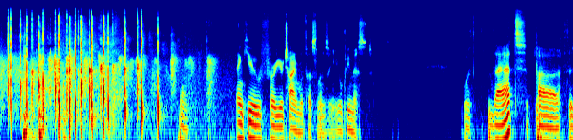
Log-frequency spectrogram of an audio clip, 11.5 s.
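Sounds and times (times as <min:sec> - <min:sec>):
audience applause: 0:00.0 - 0:04.4
speech: 0:04.8 - 0:07.5, 0:09.3 - 0:11.4.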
